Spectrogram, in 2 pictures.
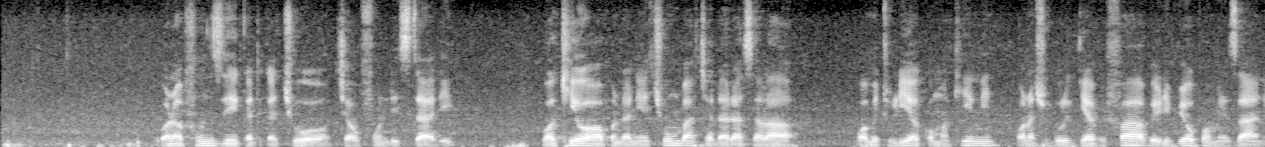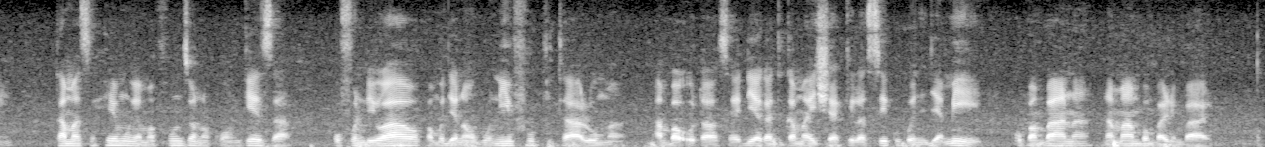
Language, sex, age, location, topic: Swahili, male, 25-35, Dar es Salaam, education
